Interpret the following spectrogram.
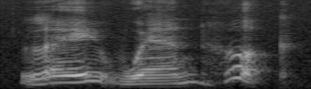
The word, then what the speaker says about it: Leeuwenhoek: And I can pronounce his last name because on the back of the book it says Leeuwenhoek is the way to pronounce it. Anthony van Leeuwenhoek.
